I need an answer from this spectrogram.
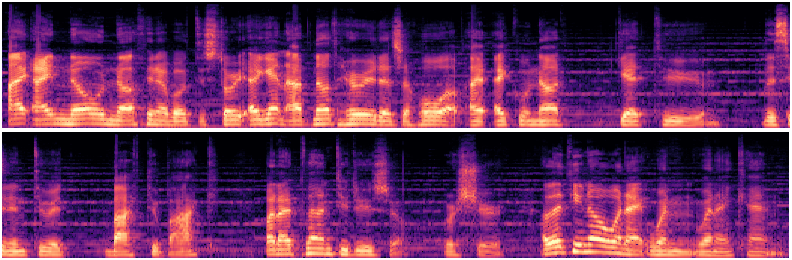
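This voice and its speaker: On a game live stream, a man chats casually, rambling and repeating phrases as he thinks aloud. His medium-pitched voice is fairly quick with few pauses, and faint music plays behind.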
